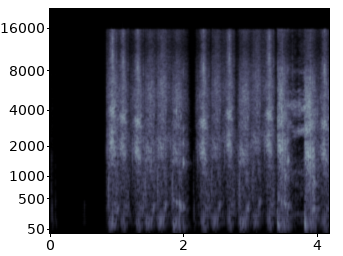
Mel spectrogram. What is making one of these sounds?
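A game character munches food with quick crunching bites.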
